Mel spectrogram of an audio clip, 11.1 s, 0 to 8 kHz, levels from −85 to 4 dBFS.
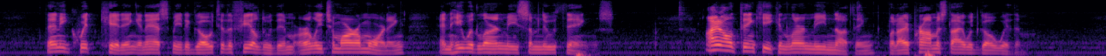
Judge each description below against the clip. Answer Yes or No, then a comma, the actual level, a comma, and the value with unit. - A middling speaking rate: No, fast, 220 wpm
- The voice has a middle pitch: No, low, 130 Hz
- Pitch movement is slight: No, average, 3.4 semitones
